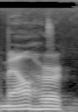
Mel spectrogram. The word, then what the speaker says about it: Malheur: I knew this at one time, but Malheur? – Yeah.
